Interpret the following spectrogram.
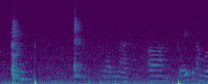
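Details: Voluntary forceful cough during an effective coughing procedure, after deep nose breaths held for three counts and exhaled by mouth, coughing hard on the third count to clear phlegm: a few short forceful coughs among quiet speech.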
